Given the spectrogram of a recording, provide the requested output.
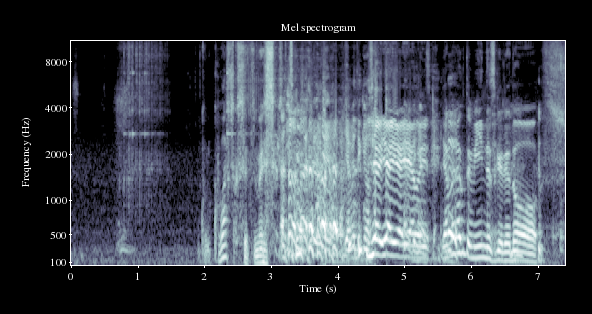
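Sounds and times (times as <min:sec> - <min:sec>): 
three dice rattling in a teacup-like ceramic cup: 0:00.7 - 0:01.6, 0:02.3 - 0:03.1
speech: 0:02.0 - 0:07.3
laughter: 0:03.0 - 0:05.9.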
